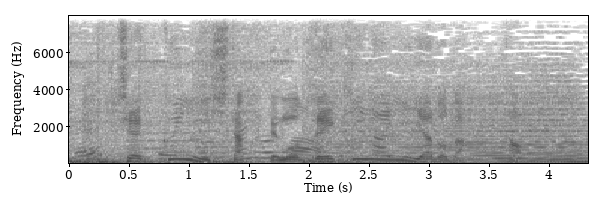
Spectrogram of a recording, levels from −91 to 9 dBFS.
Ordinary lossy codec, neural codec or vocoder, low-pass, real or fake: none; none; none; real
